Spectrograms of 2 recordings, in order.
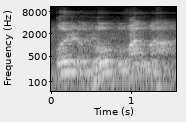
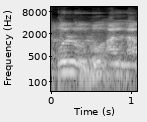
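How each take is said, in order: First: A w sound links hu to Allah. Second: Allah follows hu with no w sound. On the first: The speaker calls it right. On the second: The speaker calls it wrong.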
